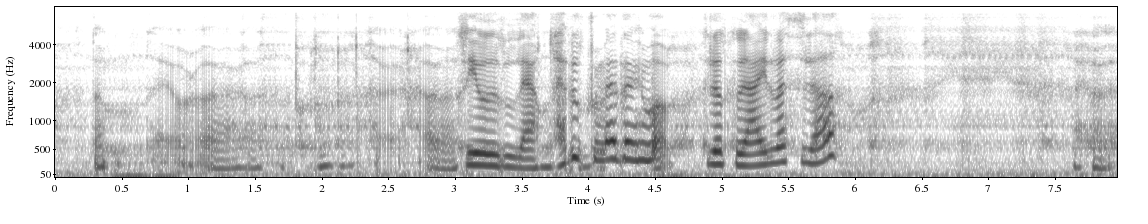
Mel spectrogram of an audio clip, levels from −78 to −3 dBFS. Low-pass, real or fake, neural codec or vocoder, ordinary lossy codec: 7.2 kHz; fake; autoencoder, 22.05 kHz, a latent of 192 numbers a frame, VITS, trained on many speakers; none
